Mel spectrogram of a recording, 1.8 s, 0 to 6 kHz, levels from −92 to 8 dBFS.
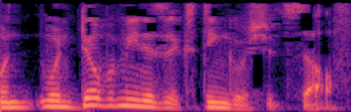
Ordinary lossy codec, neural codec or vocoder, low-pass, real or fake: MP3, 24 kbps; none; 5.4 kHz; real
